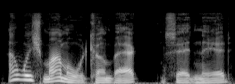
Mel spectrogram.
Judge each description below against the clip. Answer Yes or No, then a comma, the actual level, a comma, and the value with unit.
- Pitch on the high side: No, low, 115 Hz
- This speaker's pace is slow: No, fast, 205 wpm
